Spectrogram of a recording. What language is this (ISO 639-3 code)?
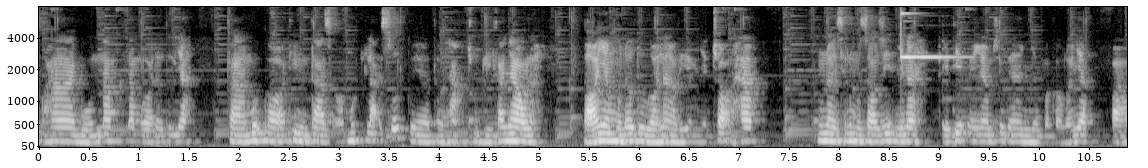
vie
